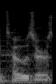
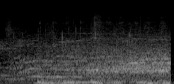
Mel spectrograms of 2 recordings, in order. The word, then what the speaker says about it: Tozier: Some people say Tozer, some people say Tozier, but this is how it's pronounced in the movie, so. Please welcome Richie Tozier!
